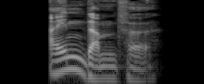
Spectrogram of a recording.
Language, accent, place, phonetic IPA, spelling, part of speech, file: German, Germany, Berlin, [ˈaɪ̯nˌdamp͡fə], eindampfe, verb, De-eindampfe.ogg
- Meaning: inflection of eindampfen: 1. first-person singular dependent present 2. first/third-person singular dependent subjunctive I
